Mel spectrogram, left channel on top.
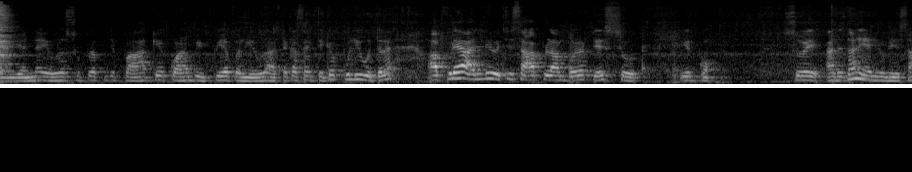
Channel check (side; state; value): right; silent; digital silence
